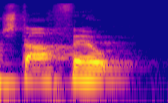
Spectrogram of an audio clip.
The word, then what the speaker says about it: Starfelt: Starfelt.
